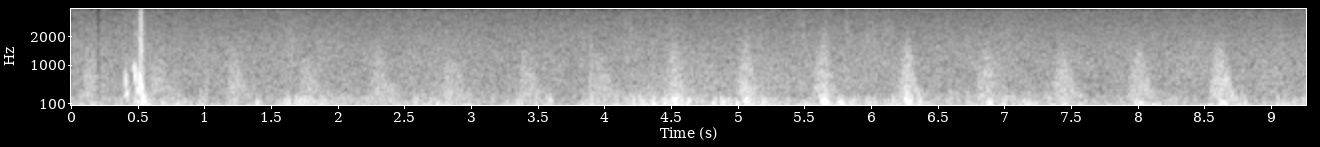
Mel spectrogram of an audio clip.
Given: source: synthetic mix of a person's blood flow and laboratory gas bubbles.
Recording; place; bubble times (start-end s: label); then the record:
Doppler ultrasound of blood flow; subclavian vein
0.38-0.58 s: bubbles
From the record:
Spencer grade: 1 (occasional bubble signal discernible with the cardiac motion signal, with majority of cardiac periods free of bubbles); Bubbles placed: anywhere in the cardiac cycle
